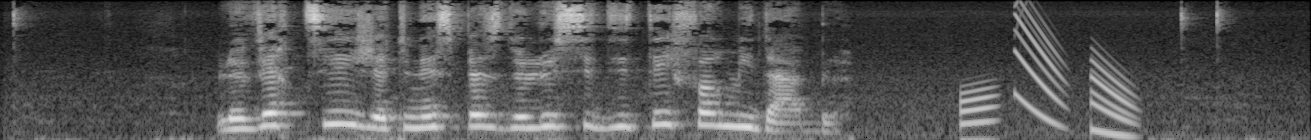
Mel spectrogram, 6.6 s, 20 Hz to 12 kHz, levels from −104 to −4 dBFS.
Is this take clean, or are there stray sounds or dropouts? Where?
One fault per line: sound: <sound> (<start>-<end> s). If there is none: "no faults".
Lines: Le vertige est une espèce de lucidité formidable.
sound: chirp (4.8-5.7 s)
